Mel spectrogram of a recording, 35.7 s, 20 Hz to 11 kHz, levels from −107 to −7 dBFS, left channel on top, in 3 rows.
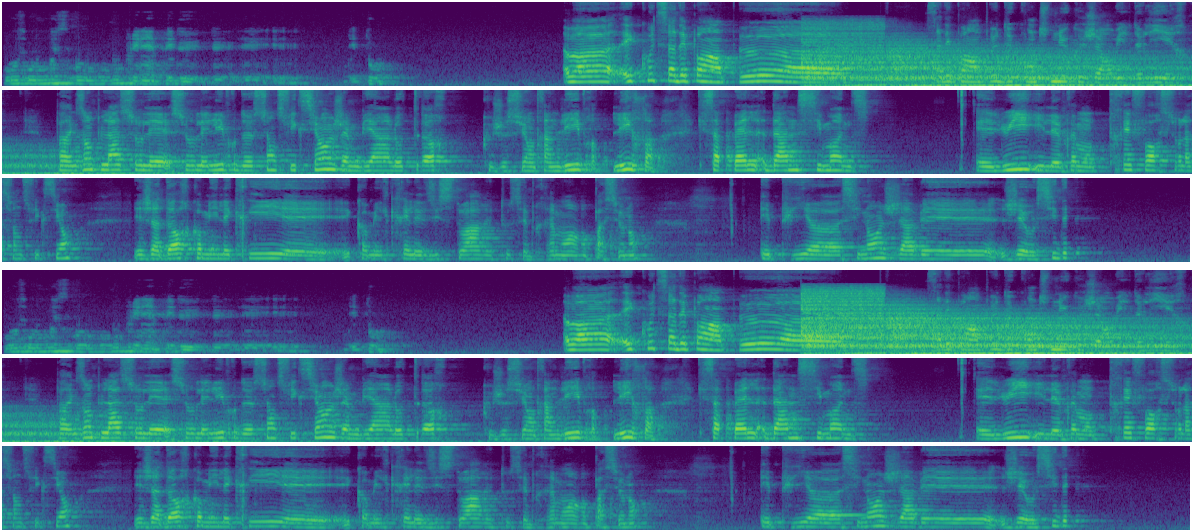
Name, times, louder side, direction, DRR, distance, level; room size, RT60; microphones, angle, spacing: voice 1, 0.0-3.0 3.4-3.9 12.6-12.8, left 1 dB, 90° left, 3 dB, 6.7 m, -46 dB
voice 2, 5.6-8.5 9.3-11.8 12.4-16.4 16.7-20.6 21.6-24.6 25.1-30.2 31.4-34.5, left 1 dB, 15° left, 4 dB, 1.1 m, -34 dB
sound 1, 8.0-15.9 16.2-16.3 16.7-16.8, right 3 dB, 60° right, 0.8 m, -33 dB
22.5 x 22.5 x 6.5 m, 0.81 s
head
